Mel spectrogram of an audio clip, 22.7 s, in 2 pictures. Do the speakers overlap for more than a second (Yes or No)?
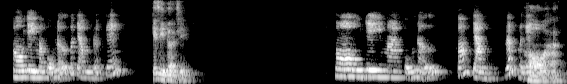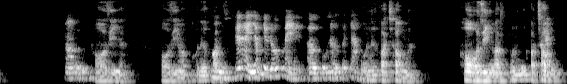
No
